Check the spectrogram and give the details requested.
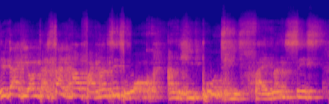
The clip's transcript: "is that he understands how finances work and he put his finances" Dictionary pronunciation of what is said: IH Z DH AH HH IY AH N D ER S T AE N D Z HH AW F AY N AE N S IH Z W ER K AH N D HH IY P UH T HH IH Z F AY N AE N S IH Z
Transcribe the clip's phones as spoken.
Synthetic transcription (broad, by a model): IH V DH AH HH IY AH N D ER S T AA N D HH AW F AY N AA N S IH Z W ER K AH N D HH IY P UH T HH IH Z F AY N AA N S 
